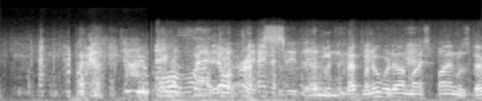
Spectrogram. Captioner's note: muttering excitedly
